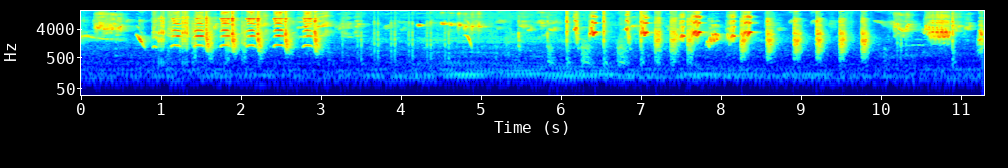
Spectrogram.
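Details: Javan myna in full vigorous song, used as a master recording to prompt other birds to sing: a run of rapid, nasal, harmonic notes, then a long series of sharp clicks and chattering chirps at a steady quick rhythm, ending in a harsh burst over a low hum.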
